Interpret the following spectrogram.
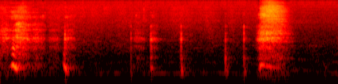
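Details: Chubby female black Labrador Retriever puppy, the only pup of her litter, hiccuping while dreaming indoors with twitching legs. Soft, brief clicking hiccups come at uneven short intervals after a small whimpery note, ending in a breathy exhale.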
